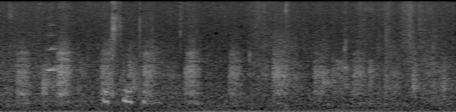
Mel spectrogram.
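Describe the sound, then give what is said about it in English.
A dog whimpers softly in a few short, high whines, with snuffly breathing and panting around them, fairly quiet. “my dog's gonna join us.”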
